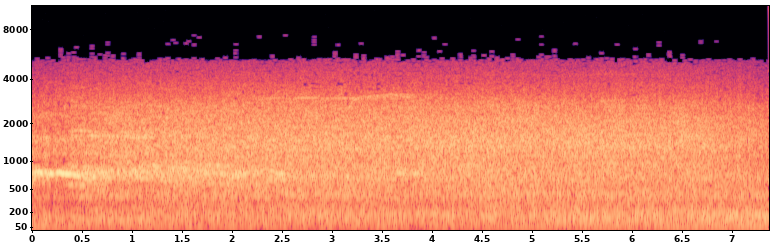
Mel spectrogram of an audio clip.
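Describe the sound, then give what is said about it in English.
A steady, loud drone of airplane engines fills the whole stretch, a dense continuous roar that barely varies in level, as if aircraft are passing overhead. “And these planes, so essential to our own safety...”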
